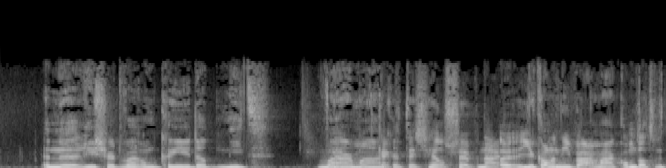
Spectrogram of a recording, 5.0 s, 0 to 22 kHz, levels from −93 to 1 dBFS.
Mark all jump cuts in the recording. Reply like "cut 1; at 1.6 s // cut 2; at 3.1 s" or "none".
cut 1; at 3.7 s

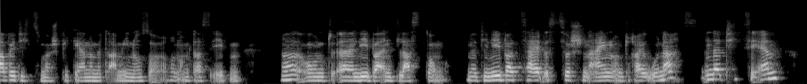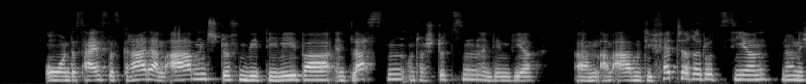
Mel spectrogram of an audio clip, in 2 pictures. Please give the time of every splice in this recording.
none

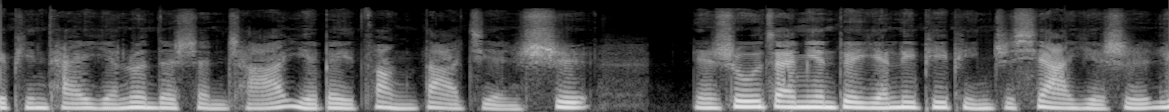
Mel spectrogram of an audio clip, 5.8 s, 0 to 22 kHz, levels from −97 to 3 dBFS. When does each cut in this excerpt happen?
cut 1; at 3.2 s

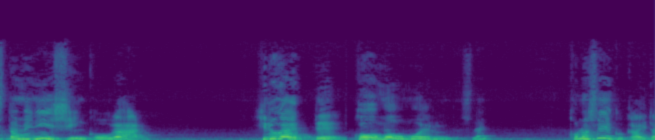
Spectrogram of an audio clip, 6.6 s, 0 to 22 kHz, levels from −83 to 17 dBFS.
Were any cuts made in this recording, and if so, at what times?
cut 1; at 2.4 s // cut 2; at 3.5 s

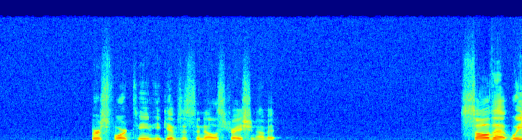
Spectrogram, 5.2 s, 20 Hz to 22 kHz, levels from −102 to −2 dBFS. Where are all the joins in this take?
none

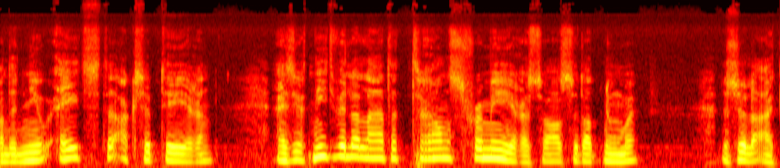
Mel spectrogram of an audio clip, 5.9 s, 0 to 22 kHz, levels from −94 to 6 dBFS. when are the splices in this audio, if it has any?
none

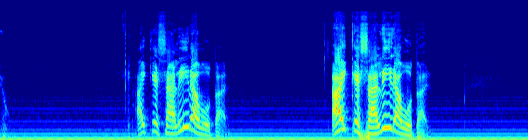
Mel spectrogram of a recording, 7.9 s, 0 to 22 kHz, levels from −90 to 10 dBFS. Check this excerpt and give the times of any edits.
cut 1; at 2.0 s

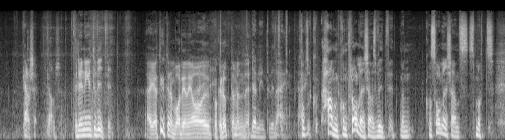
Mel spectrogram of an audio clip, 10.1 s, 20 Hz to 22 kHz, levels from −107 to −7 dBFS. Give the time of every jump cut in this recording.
cut 1; at 5.0 s

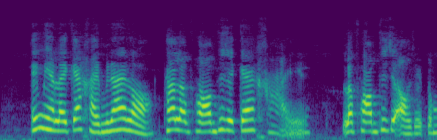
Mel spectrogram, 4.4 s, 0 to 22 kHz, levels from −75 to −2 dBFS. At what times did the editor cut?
cut 1; at 1.6 s

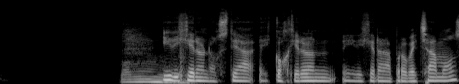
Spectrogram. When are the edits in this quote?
none

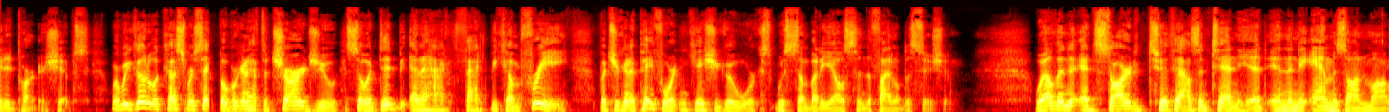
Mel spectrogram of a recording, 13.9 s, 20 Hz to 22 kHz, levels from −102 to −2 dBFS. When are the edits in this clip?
cut 1; at 2.1 s // cut 2; at 3.4 s

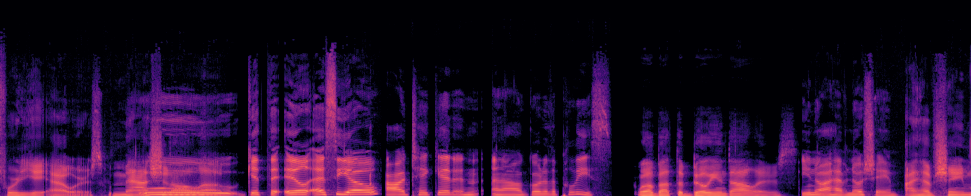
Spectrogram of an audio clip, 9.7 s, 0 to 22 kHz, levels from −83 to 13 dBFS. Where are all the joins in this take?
cut 1; at 1.1 s // cut 2; at 3.8 s // cut 3; at 8.0 s

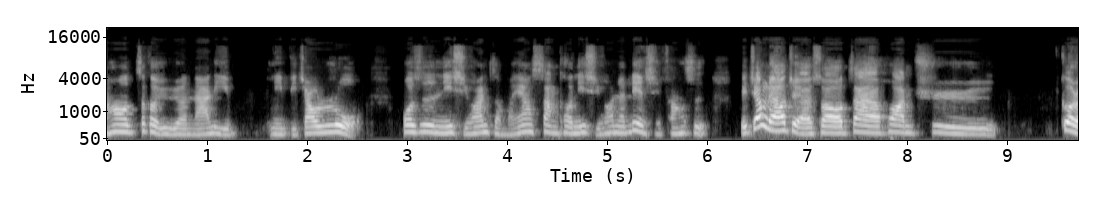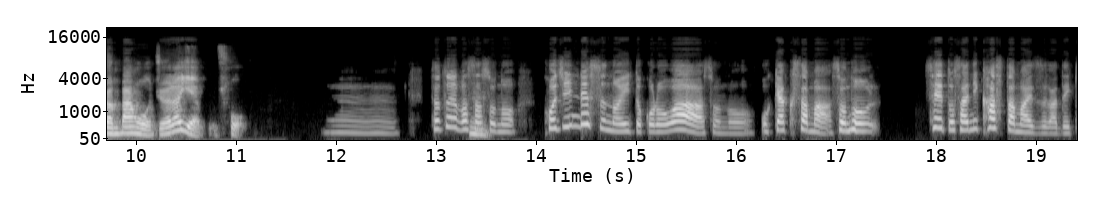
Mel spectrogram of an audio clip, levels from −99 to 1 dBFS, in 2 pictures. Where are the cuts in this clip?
cut 1; at 16.2 s

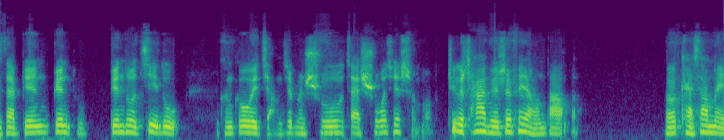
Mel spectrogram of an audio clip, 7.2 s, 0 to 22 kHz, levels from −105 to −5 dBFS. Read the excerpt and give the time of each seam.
cut 1; at 2.2 s // cut 2; at 4.4 s

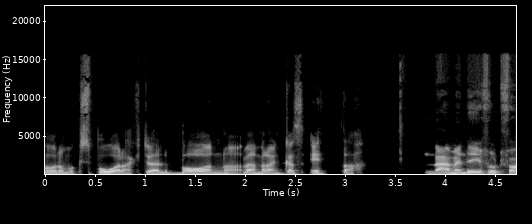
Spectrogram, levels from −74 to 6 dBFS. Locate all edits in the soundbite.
cut 1; at 2.0 s

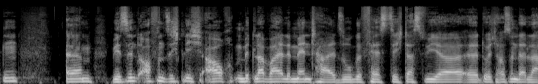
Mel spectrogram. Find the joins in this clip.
none

